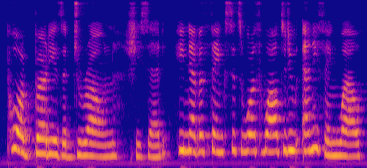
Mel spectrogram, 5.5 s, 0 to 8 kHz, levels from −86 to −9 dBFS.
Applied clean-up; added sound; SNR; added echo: none; none; none; reverberation time 0.3 s.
